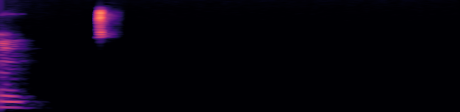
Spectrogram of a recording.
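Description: A voice trails off at the start, then a single brief, high click about half a second in; the rest is dead silence.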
